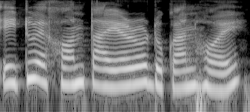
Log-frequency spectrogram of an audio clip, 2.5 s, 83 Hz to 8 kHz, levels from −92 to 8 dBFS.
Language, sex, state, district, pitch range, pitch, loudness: Assamese, female, Assam, Kamrup Metropolitan, 235-270 Hz, 255 Hz, -12 LUFS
